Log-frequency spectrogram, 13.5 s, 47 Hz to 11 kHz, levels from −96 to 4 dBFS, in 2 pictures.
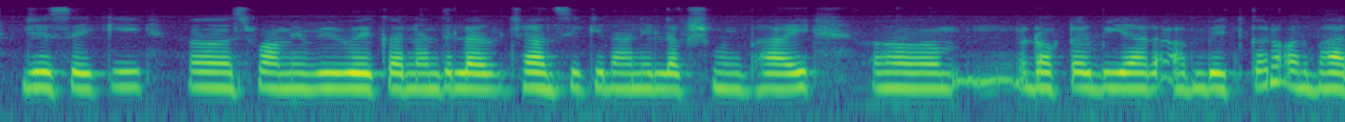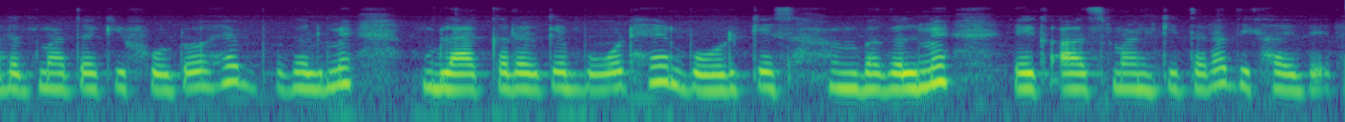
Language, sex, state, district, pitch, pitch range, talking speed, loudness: Hindi, female, Bihar, Bhagalpur, 215 Hz, 210-220 Hz, 125 wpm, -17 LUFS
